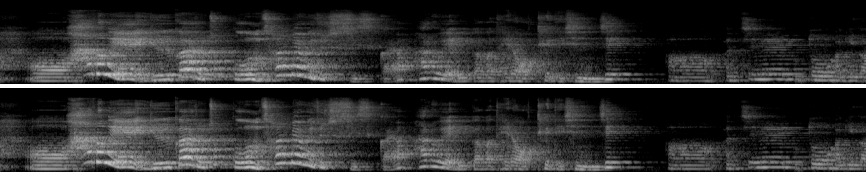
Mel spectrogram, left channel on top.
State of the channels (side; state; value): both; normal; correlation 0.81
